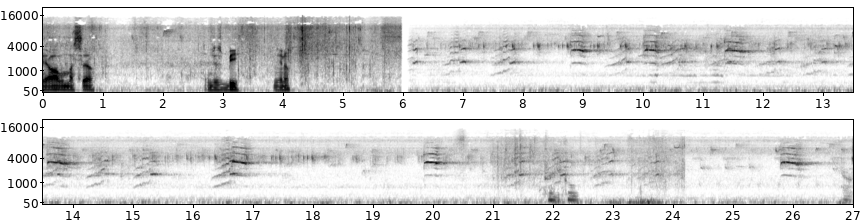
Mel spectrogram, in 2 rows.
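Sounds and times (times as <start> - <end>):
low steady rumble: 0.0 - 27.0
birds whistling and chirping: 6.1 - 27.0.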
